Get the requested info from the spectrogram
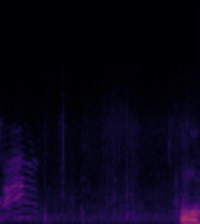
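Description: Tortoiseshell cat giving one short, high meow at the very start, lasting about half a second.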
